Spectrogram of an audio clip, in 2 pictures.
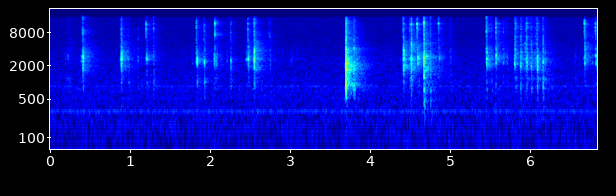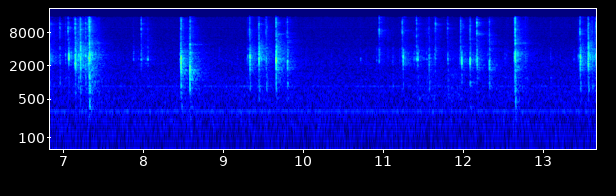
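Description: Typing on a computer keyboard: quick runs of keystrokes broken by short pauses, with one sharper single keystroke about four seconds in. A faint steady hum lies underneath.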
